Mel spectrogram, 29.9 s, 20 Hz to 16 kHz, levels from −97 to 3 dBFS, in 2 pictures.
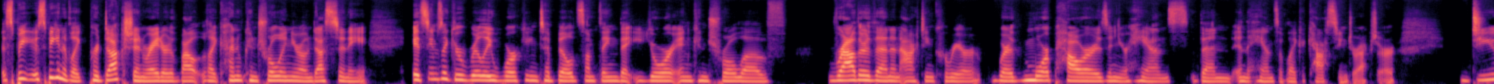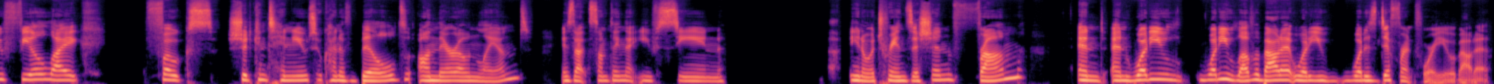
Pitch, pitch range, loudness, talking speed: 185 Hz, 170-205 Hz, -19 LUFS, 195 wpm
